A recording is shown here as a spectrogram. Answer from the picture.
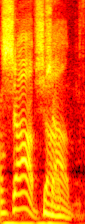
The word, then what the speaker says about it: Schaub: If Mr. Schaub get his own team, I want. Schaub. Did I say it wrong? – Schaub.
